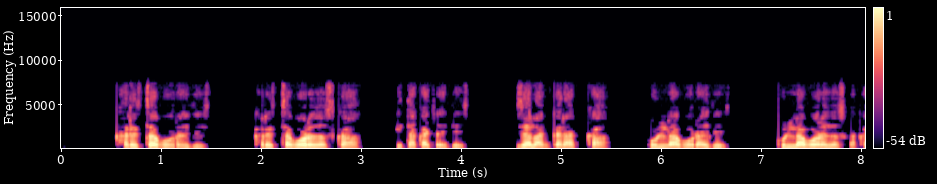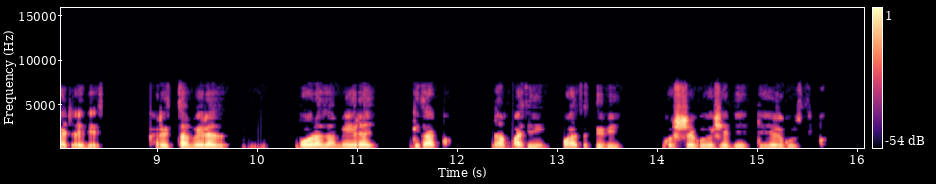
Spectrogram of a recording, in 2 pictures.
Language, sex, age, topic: Gamo, male, 18-24, agriculture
